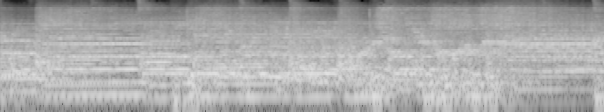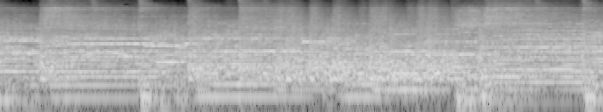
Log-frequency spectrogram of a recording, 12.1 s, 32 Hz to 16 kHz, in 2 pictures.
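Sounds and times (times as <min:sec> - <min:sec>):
bass: 0:00.0 - 0:12.0
drum kit beating: 0:00.0 - 0:12.0
electric guitar: 0:00.0 - 0:12.0
sustained organ chords: 0:00.0 - 0:12.0.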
